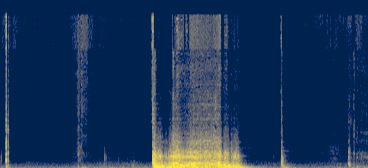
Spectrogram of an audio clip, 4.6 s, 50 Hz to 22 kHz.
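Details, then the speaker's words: BE 7500 W inverter generator with electric start on a food truck, about zero degrees outside, battery charged 3 hours and run 5 hours: one short, sluggish crank of about a second that never catches; weak battery, slow crank in the cold. "And this is after being charged for uh 3 hours and then ran for 5 hours."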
